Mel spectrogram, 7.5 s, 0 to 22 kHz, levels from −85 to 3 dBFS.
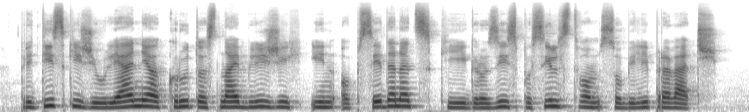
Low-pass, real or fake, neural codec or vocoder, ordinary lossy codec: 19.8 kHz; fake; codec, 44.1 kHz, 7.8 kbps, DAC; none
